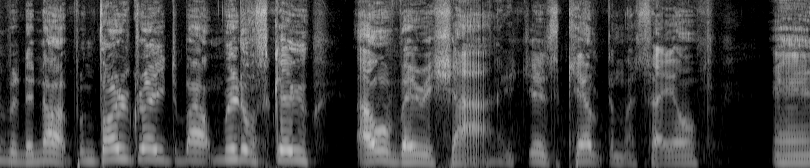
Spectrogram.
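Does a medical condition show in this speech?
Yes: cerebral palsy; diagnosed at about age two.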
